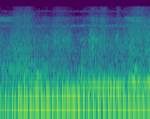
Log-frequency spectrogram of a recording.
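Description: Motorcycle engine idling or revving with a rapid, regular throb, loud and close, over a short burst.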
